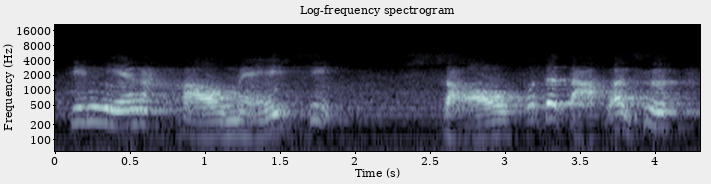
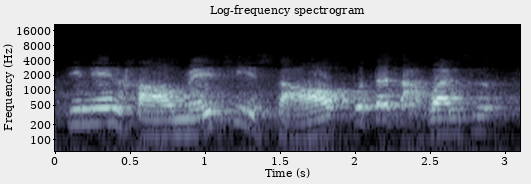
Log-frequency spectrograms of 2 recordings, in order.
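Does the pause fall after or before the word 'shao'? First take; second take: before; after. First: The phrase breaks right before the word shao. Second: The phrase breaks right after the word shao. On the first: The year is full of bad luck and lawsuits are unavoidable. The speaker calls it wrong. "而他把它念成" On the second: The year is good, bad luck is little, no lawsuits. The speaker calls it right. "本来是"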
